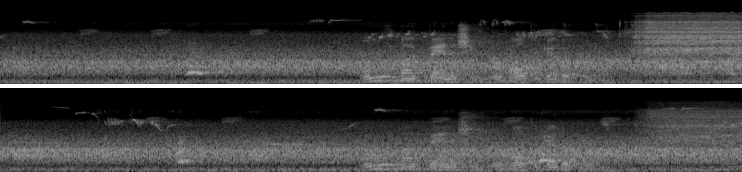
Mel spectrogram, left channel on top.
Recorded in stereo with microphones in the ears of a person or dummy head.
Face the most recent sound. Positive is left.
turn(degrees=55)  # may be behind; listen again after turning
